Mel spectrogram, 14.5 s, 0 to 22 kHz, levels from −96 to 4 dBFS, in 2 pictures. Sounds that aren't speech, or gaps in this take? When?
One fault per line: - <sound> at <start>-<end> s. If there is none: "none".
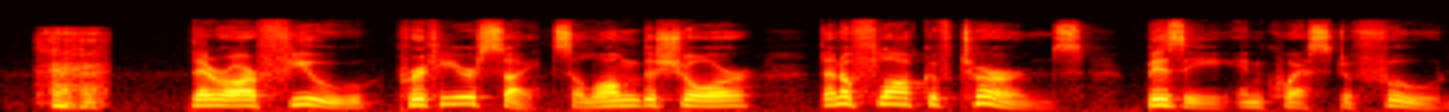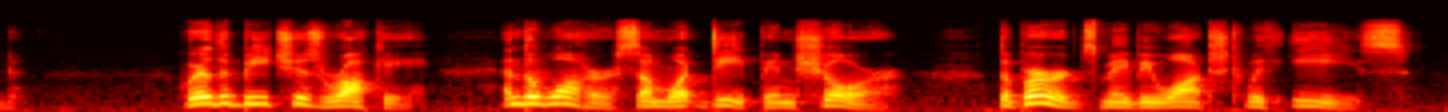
- laugh at 0.2-0.6 s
